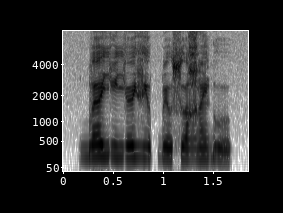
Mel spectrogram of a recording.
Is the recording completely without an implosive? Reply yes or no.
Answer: no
